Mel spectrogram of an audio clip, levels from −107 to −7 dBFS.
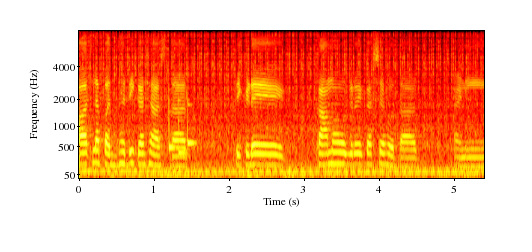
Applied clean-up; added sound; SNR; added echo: none; Engine; 9 dB; none.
